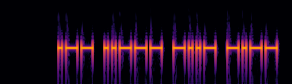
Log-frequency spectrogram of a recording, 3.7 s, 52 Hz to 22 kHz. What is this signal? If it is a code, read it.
Morse code, heard as a keyed tone, about 31 wpm, 700 Hz. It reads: W2XY
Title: Speed Racing - USA 1x2 Call Signs 25wpm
